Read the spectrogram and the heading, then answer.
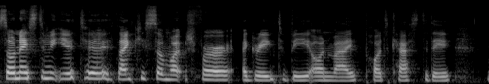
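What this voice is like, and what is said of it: Scottish accent. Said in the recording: “Where's that accent from? ... Well, I'm Scottish.”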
